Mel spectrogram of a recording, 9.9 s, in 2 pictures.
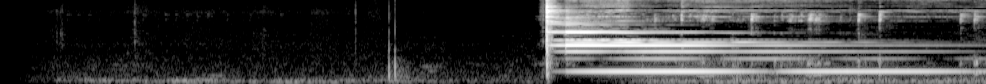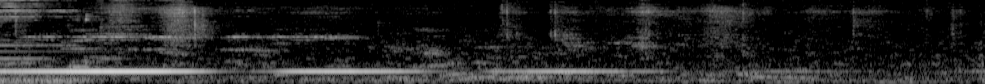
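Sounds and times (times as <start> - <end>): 
bell: 2.8 - 8.4.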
